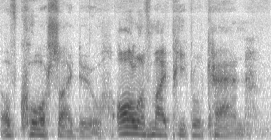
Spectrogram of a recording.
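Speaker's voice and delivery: threatening genie voice, very slow and drawn out. Voicing a genie asked about granting wishes: menacing genie voice. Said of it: "he looks down at you menacingly and says".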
